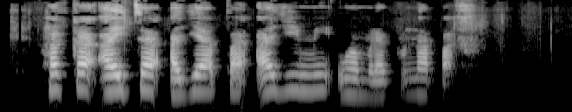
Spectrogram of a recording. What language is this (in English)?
Yanahuanca Pasco Quechua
